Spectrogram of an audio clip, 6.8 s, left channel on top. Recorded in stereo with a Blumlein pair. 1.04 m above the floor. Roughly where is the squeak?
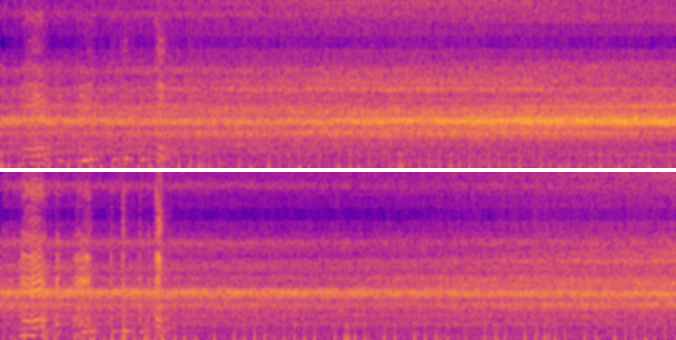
Ahead right.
